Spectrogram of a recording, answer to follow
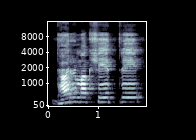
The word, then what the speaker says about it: ধর্মক্ষেত্রে: ধর্মক ক্ষেত্রে এই চারটেই দীর্ঘ উচ্চারণ করতে হবে। তাহলে কি করতে হবে, ধর্মক্ষেত্রে, ধর্মক্ষেত্রে, দাঁড়ান, ধর্মক্ষেত্রে, ধর্মক্ষেত্রে, দেখুন চারটে এবার দীর্ঘ হচ্ছে।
